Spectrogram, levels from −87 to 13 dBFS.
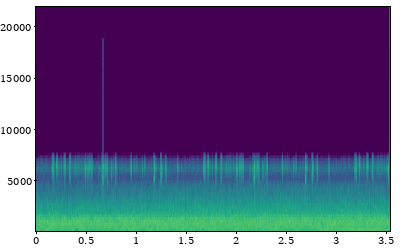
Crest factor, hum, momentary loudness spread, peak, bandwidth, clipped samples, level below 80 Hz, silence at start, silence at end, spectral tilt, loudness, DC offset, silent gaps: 12 dB; none; 1 LU; 0 dBFS; 7.6 kHz; under 0.1%; -22 dBFS; 0 s; 0 s; -4.5 dB/octave; -13 LUFS; 2%; none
